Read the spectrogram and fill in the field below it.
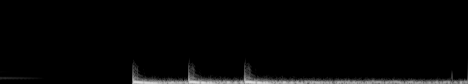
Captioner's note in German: Übergangsgeräusch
